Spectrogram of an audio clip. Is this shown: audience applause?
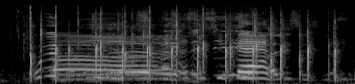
yes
